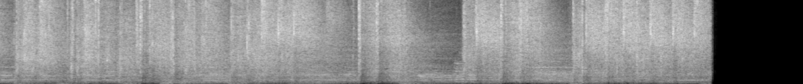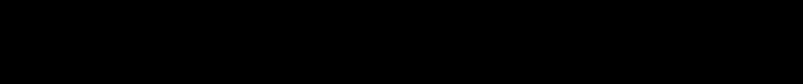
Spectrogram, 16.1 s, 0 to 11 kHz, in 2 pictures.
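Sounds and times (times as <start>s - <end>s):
music with heavy hits: 0.0s - 7.2s.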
